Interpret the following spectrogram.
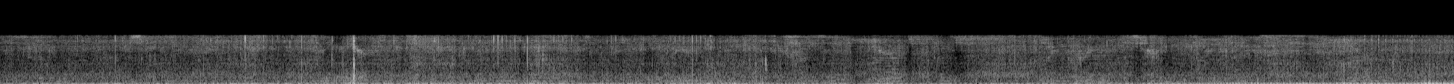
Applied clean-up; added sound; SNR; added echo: neural separator model SepFormer WHAMR!.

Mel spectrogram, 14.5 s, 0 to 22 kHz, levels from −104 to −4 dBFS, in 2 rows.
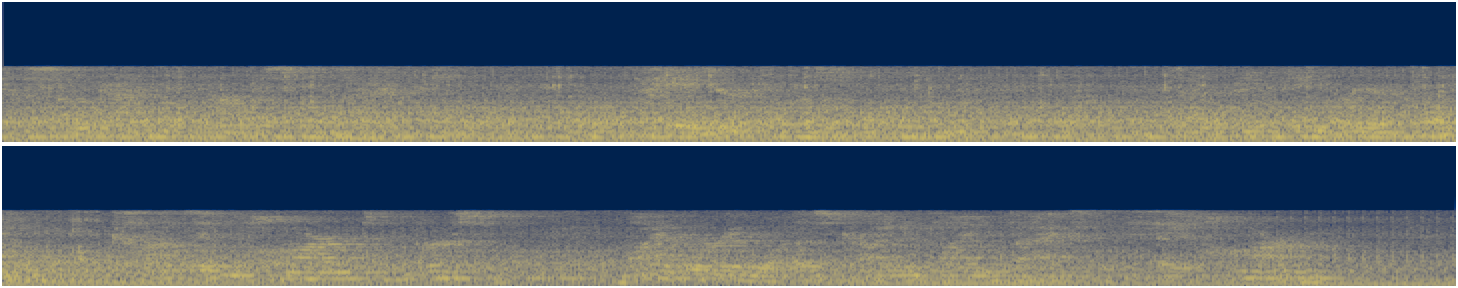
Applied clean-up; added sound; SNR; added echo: none; Engine; -3 dB; reverberation time 1.1 s.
